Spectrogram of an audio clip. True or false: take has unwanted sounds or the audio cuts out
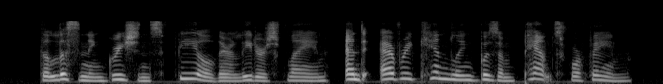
false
